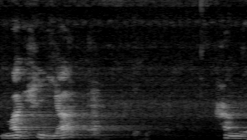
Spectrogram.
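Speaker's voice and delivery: slow, soft word-by-word dictation with pauses. Shown as a demonstration. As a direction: dictate each phrase for students to write down. Dictates second answer. (धीमे-धीमे, रुक-रुक कर लिखवाना)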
